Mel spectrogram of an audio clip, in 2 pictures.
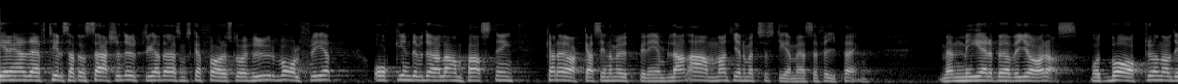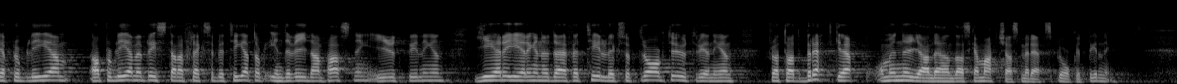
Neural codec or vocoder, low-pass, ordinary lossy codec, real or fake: none; 7.2 kHz; none; real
